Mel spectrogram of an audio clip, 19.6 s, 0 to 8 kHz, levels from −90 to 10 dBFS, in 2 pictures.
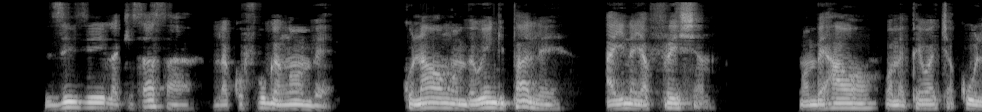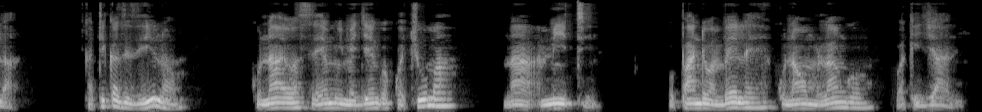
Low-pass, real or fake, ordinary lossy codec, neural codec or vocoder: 7.2 kHz; real; AAC, 32 kbps; none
